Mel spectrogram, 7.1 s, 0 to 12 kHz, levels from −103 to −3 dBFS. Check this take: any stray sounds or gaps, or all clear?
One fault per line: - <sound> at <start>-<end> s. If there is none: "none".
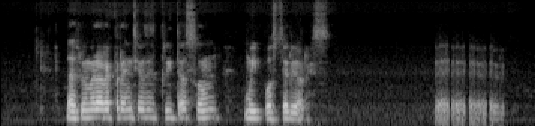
- laugh at 5.8-6.7 s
